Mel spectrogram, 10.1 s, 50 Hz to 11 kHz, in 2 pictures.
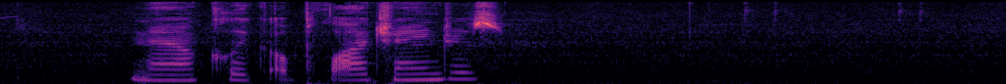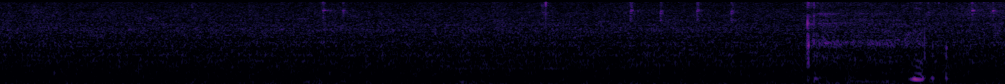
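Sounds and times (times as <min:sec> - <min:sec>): low background hum: 0:00.0 - 0:10.0
computer mouse clicks: 0:03.4 - 0:04.8, 0:06.6 - 0:06.9, 0:07.7 - 0:08.8, 0:09.8 - 0:10.0.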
